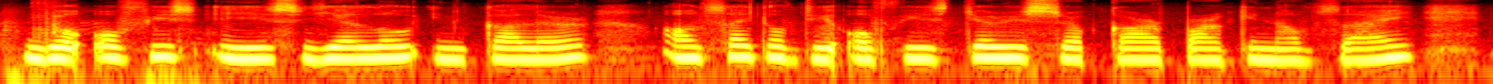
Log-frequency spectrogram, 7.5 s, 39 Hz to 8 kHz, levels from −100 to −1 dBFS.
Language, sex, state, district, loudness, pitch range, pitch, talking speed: English, female, Nagaland, Kohima, -16 LUFS, 190-210 Hz, 195 Hz, 130 wpm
